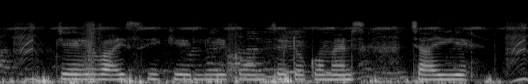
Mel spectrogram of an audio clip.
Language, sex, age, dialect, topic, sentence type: Hindi, female, 25-30, Garhwali, banking, question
